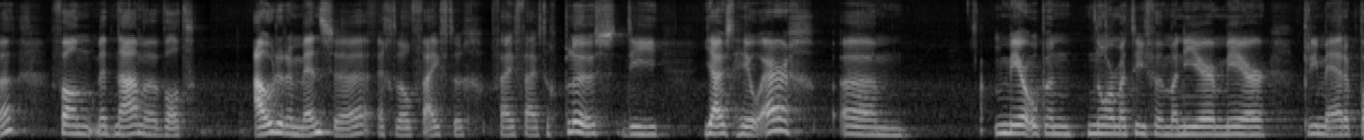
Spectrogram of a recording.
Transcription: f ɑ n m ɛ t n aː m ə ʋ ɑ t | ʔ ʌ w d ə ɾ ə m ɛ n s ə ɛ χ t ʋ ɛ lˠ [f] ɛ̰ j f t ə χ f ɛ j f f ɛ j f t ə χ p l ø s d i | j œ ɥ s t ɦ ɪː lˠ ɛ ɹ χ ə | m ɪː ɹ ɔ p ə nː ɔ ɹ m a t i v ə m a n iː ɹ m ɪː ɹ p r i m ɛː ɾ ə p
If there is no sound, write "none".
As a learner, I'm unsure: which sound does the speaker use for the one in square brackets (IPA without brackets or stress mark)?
f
